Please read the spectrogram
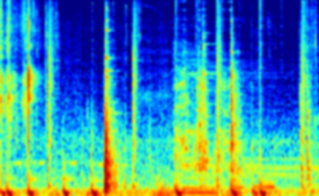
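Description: Metal kitchen utensils clinking and knocking as a spoon is taken from a crock of ladles and spoons: a string of sharp, irregular clicks, the loudest about a second and a half in.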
